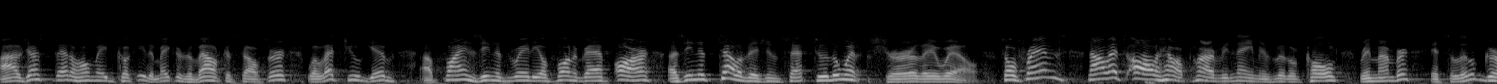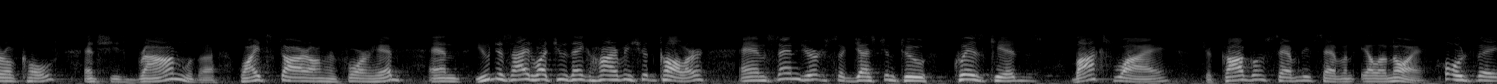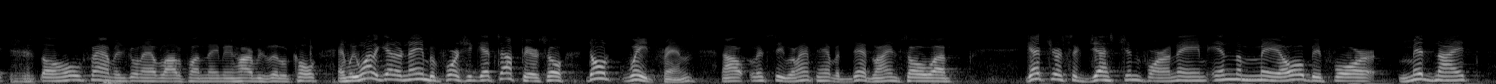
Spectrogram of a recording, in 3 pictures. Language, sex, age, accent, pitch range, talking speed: English, male, 60-79, American, 145-205 Hz, 180 wpm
